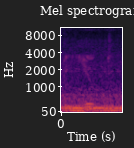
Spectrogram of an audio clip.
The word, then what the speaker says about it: Butte: That's right, Butte. I know what you want to say, but that's not how they say it. Well, that's not how they correctly say it.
